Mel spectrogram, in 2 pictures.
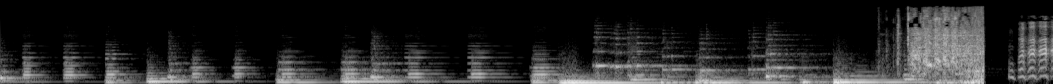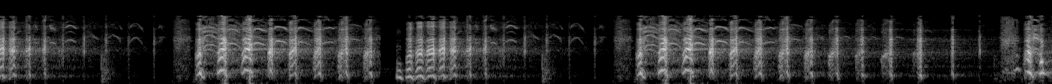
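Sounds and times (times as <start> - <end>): recorded high-pitched laugh: 8.9 - 21.0.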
